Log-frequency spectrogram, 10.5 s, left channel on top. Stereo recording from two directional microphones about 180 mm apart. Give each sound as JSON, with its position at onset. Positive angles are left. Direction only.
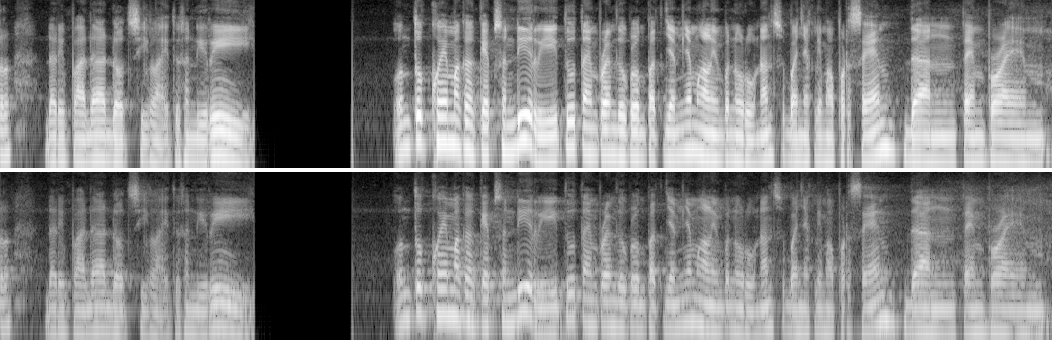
{"t": 0.0, "sound": "a man's voice", "side_deg": 45}
{"t": 3.5, "sound": "a sound", "side_deg": 25}
{"t": 3.9, "sound": "a man's voice", "side_deg": 40}
{"t": 9.3, "sound": "a man's voice", "side_deg": 35}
